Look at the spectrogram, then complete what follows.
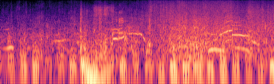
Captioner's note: water splashing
